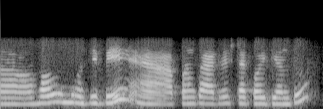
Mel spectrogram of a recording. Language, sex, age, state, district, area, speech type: Odia, female, 45-60, Odisha, Koraput, urban, conversation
